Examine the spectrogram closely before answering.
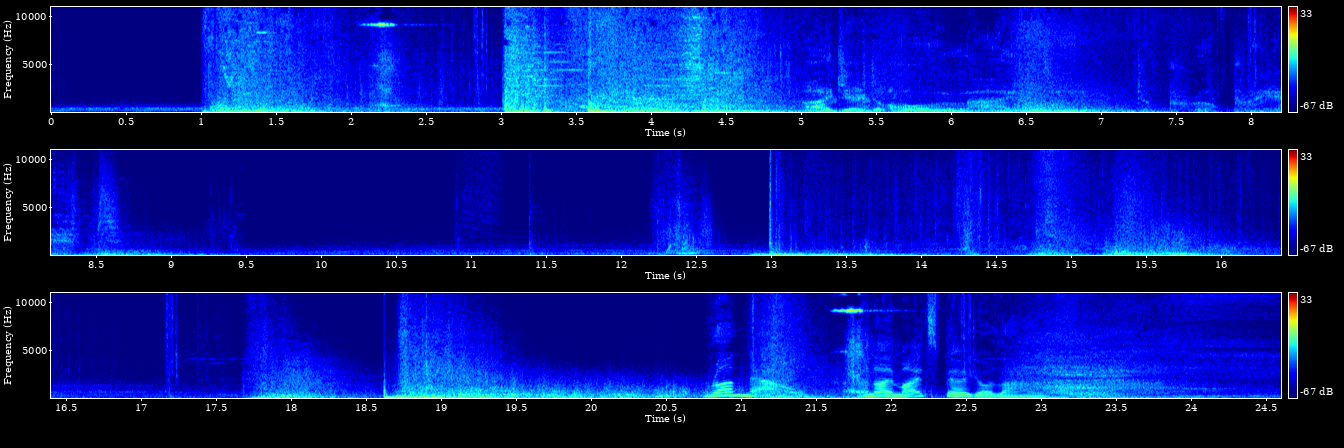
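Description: Magical game sound effects whoosh and shimmer in bursts.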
